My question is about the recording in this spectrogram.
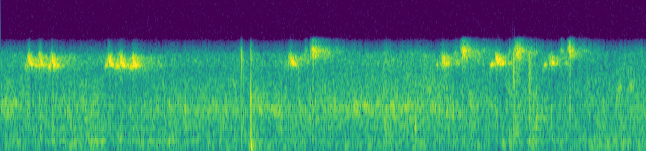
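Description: A bird chirping in short clusters of quick high notes, with several bursts a second or so apart and a busier run near the end. There is one brief click about two and a half seconds in.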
